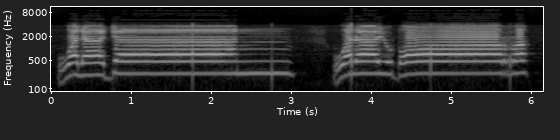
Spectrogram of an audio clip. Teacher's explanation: المد العارض للسكون المنتهي بحرف مشدد، ولا جان ولا يضار، يمد على ست حركات فقط وصلا ووقفا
